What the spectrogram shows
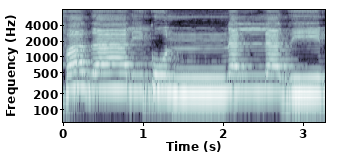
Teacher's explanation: तो यहाँ जाल को मिला रहे हैं तो जाल को खींच कर अदा करेंगे।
